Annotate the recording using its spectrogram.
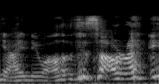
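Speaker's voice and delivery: acted-out laugh. Recounting answering a woman in a sharing group, retelling a laughing reply. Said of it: "I kind of laughed and I was like".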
